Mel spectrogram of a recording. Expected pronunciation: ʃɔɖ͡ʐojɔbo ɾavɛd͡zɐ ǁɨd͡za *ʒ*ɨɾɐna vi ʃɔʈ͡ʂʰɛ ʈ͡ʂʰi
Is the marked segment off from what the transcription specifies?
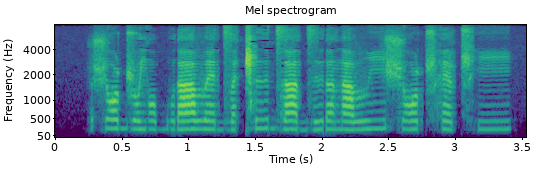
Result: yes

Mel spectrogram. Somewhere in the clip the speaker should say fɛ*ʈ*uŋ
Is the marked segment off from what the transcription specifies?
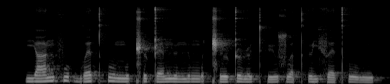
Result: yes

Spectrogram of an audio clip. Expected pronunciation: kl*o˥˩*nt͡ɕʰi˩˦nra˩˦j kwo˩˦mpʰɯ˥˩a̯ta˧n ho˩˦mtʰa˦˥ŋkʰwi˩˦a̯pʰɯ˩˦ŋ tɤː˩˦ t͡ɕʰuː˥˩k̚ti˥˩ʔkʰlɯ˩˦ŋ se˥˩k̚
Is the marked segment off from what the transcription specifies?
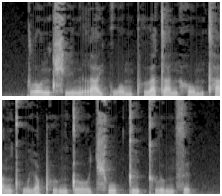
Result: yes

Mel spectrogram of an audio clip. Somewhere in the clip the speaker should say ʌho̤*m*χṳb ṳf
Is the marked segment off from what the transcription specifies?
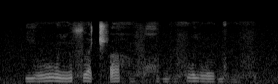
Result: yes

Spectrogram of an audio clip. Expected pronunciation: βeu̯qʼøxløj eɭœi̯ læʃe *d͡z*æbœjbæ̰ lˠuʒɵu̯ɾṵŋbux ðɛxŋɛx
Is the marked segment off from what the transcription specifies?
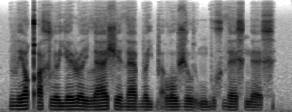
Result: yes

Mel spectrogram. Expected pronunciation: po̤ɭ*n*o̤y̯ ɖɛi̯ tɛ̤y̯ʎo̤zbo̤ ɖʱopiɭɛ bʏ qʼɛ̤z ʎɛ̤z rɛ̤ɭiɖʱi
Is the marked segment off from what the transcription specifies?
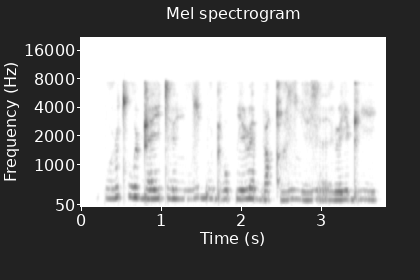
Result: yes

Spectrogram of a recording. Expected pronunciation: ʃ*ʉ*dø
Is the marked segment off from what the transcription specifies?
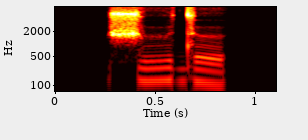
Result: no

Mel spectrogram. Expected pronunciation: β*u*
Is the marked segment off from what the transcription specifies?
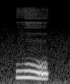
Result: yes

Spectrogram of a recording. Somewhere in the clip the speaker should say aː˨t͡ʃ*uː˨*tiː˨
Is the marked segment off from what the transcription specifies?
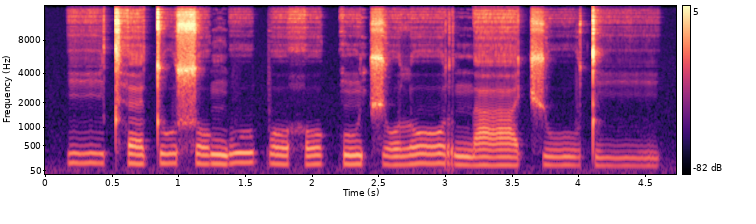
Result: no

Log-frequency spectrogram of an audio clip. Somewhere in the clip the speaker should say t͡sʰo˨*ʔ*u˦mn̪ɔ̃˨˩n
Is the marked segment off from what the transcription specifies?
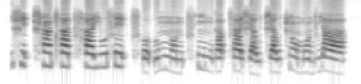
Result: no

